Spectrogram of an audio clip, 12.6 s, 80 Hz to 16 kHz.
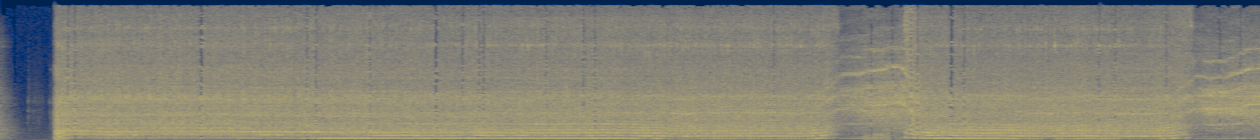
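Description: Makita DTP141Z cordless 4-mode impact driver drilling into brick. It starts about half a second in with a steady motor whine that slowly falls in pitch as it bears down, and eases off briefly twice, about eight seconds in and near the end. The bit is clogging with damp brick dust, which slows the drilling.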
